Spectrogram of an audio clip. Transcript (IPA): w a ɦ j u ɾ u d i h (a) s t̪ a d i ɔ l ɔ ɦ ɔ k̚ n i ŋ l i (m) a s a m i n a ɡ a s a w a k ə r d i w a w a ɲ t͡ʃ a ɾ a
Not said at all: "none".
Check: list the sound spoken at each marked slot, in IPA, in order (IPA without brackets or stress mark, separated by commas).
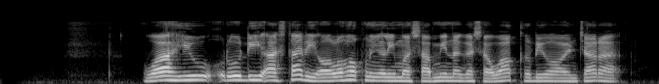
a, m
